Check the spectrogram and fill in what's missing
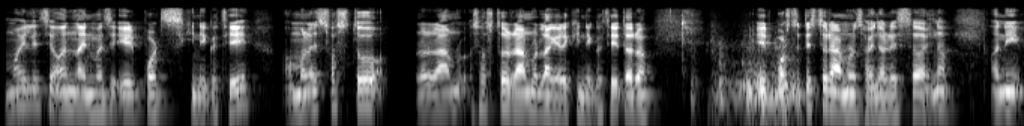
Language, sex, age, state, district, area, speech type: Nepali, male, 18-30, West Bengal, Kalimpong, rural, spontaneous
